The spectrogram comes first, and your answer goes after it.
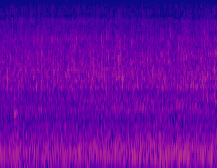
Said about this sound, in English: I will fill this up with some room temperature water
